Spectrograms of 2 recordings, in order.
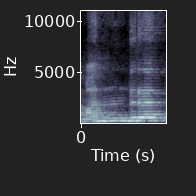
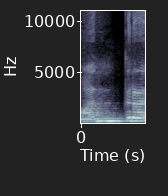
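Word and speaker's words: मन्द्र: careful ल प्रसिंग इट इट्स नॉट मंत्र तंत्री नर इ इट मंद्र दंत्री ी शल by mistake we shall pronounce it differently so B clear it इ मंद्र इट्स द देर एंड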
